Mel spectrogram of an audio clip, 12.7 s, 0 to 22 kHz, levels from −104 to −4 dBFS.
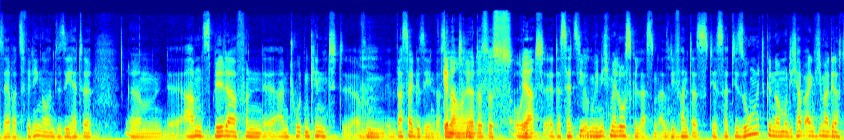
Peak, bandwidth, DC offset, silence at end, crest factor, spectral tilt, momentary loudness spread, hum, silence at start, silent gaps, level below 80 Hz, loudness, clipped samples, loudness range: -10 dBFS; 15.5 kHz; 0.8%; 0 s; 20 dB; -7 dB/octave; 9 LU; none; 0 s; none; -56 dBFS; -30 LUFS; under 0.1%; 3 LU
